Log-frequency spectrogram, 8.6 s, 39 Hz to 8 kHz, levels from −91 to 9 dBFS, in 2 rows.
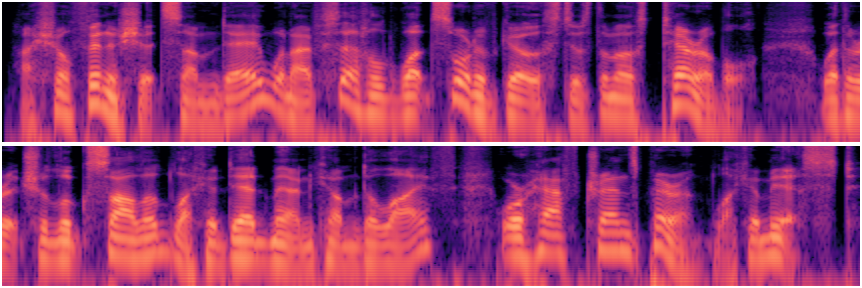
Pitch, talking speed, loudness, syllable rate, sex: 110 Hz, 240 wpm, -18 LUFS, 5.5 syllables/s, male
